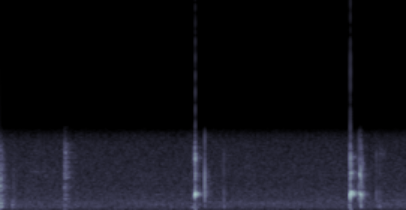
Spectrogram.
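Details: Male with hiccups: sharp, brief catching sounds recurring a few seconds apart against a quiet background; hiccups.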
